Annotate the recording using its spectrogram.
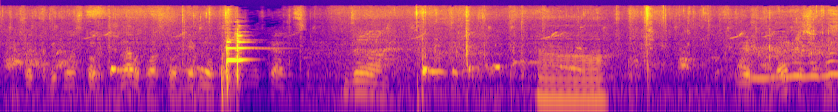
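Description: Wire grilling basket clinking once with a sharp metallic ring about two seconds in, as raw fish fillets are laid on it. Quiet voices talk in the background, and a short, steady, low-pitched call sounds a little after the middle.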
